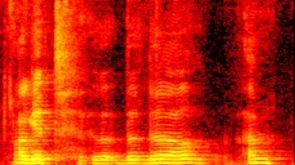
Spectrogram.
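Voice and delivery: stumbling over repeated words; halting, tongue-tied false starts; stuttering. Real, not acted. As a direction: get stuck on the little words. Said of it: "I'm stuttering".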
